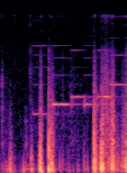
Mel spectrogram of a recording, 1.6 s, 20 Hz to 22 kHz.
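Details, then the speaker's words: LG F4J7JY2W 10kg turbo washing machine plays a short, clean electronic tune of a few bright notes at switch-on; normal start-up chime before selecting a 14-minute wash. "as you can hear, our little tune played for us there, and turn the dial right round to a speed 14 wash."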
